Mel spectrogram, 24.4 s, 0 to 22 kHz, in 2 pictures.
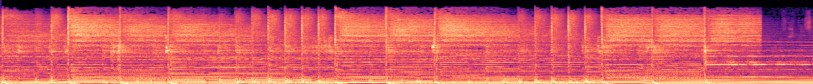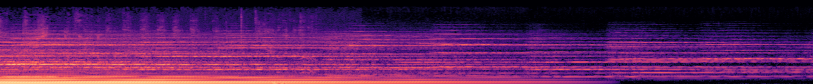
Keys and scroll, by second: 4.3 g, 12.8 g, 16.0 Escape, 17.8 g, 23.4 Escape, 24.0 x.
